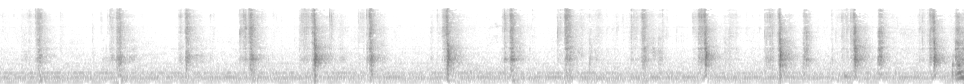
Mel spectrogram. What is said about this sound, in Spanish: Bueno, vamos a picarlo lo más finito que se pueda. Yo para picar el cilantro empiezo desde donde están las ramitas, no de las hojas, por acá atrás.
